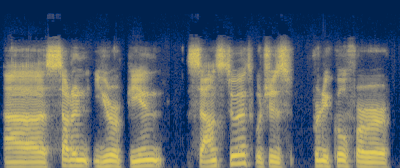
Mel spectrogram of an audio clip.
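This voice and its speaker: A Serbian man who founded a gear company guests on a podcast, speaking at normal speed in a mid-range, fairly even, slightly bright voice. The chat is easygoing and hesitant, full of fillers, and the sound is dull and lo-fi.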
